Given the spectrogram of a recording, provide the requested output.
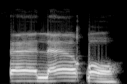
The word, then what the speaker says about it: فلق: দেখুন, বিরাব্বিল, বাজের বি, র বা জবর রব, বা লাম জের বিল, বিরাব্বিল, বিরাব্বিল ফালাক। কফ হরফ কলকলার হরফ, উপরের দিকে ধাবিত করে ধাক্কা দিয়ে উচ্চারণ করতে হবে।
